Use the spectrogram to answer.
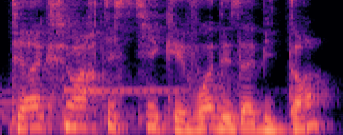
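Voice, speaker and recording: A woman narrator reading a scripted list of credits in a measured way. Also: lowish voice, over music.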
